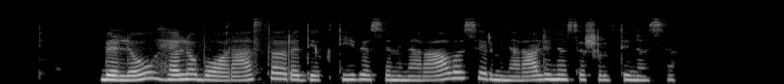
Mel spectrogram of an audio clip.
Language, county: Lithuanian, Klaipėda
